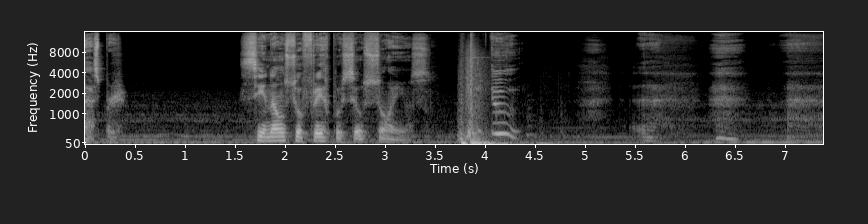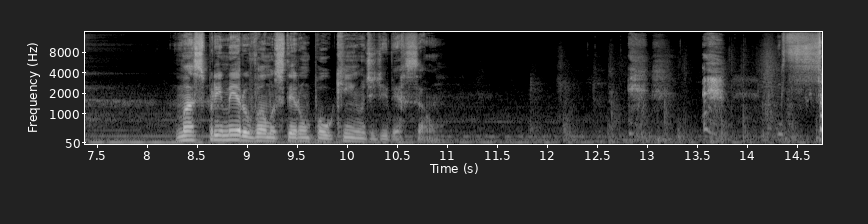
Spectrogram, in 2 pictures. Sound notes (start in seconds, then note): 3.7 punch thudding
